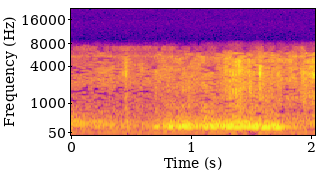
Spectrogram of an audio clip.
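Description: A man's voice, faint, holding one drawn-out sound for about a second in the middle: a hesitation in his talk.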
